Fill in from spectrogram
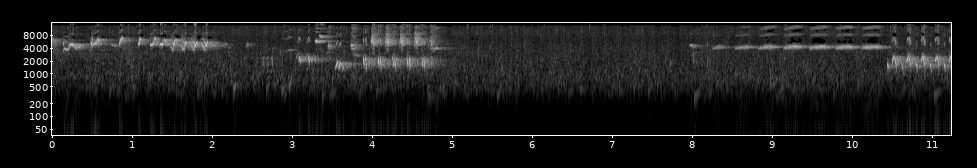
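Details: Song of a white-rumped shama (murai batu) used to train captive birds, recorded with nature sounds and trickling water: varied phrases, high whistled runs, lower buzzy rattles, a quiet stretch, then steady repeated high notes and a harsh chatter.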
